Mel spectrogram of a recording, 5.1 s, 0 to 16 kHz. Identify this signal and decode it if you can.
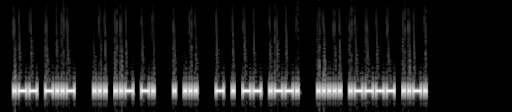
Morse code, heard as a keyed tone, about 41 wpm, 700 Hz. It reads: WX SUN ES TEMP 51F
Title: Practice QSO - Exchange 2 - Info - 45wpm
